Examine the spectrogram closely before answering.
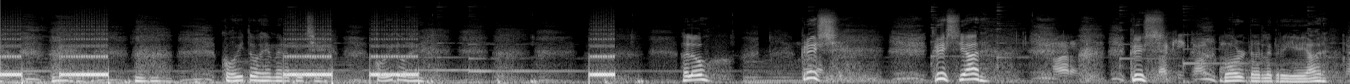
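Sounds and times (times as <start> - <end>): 
phone ringing with a steady electronic tone: 0.0 - 1.1, 2.8 - 4.5, 5.9 - 6.2
speech: 2.3 - 4.4, 6.8 - 7.2, 8.0 - 8.6, 9.3 - 10.0, 10.6 - 13.4.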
